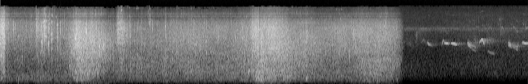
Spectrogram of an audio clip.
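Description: Rushing wind and surf noise on the camera microphone at the water's edge, with two stronger swells. About six seconds in it cuts off to quiet, with a few faint high chirps.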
